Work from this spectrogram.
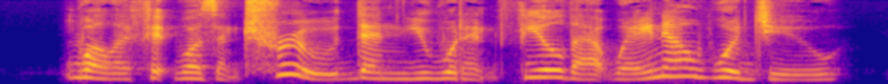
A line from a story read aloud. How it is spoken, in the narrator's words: Jared snarled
